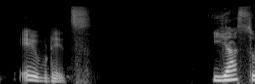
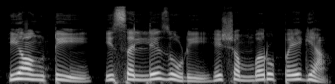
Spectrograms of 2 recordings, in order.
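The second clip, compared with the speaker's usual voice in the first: ordinary delivery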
